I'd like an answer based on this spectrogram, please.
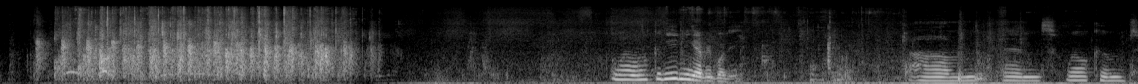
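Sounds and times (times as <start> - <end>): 
audience applause: 0.0 - 4.0
speech: 6.2 - 7.6, 9.2 - 11.3.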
